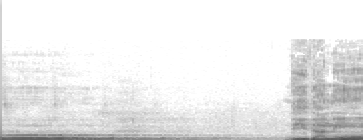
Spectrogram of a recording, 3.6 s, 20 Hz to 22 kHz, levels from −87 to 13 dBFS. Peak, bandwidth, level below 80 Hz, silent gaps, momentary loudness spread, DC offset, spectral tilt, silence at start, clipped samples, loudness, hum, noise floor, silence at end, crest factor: -12 dBFS; 16 kHz; -62 dBFS; none; 23 LU; under 0.1%; -7 dB/octave; 0 s; under 0.1%; -28 LUFS; none; -55 dBFS; 0 s; 16 dB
